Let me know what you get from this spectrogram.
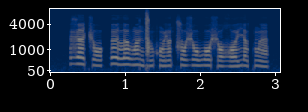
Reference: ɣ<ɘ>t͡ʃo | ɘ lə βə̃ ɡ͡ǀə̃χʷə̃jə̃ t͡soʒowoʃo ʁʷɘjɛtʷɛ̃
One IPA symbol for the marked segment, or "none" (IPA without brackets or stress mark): ɛ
